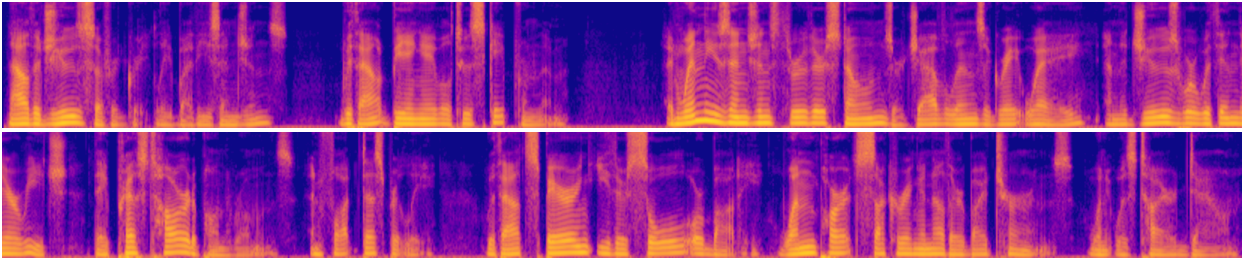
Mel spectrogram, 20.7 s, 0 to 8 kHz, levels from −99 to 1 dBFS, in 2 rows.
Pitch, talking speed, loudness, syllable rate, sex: 115 Hz, 175 wpm, -20 LUFS, 5.2 syllables/s, male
